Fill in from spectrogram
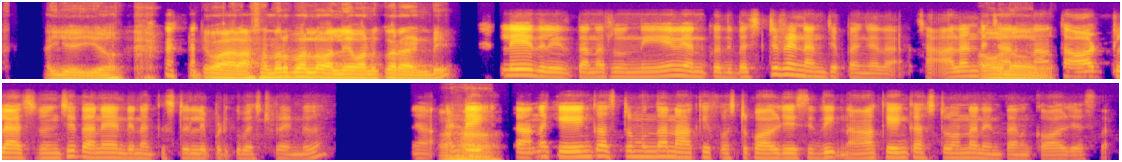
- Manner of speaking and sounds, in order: other background noise; laugh; "ఏవీ" said as "నేవి"; in English: "బెస్ట్"; in English: "థర్డ్ క్లాస్"; in English: "స్టిల్"; in English: "బెస్ట్"; in English: "ఫస్ట్ కాల్"; in English: "కాల్"
- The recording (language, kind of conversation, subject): Telugu, podcast, కోపం వచ్చినప్పుడు మీరు ఎలా నియంత్రించుకుంటారు?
